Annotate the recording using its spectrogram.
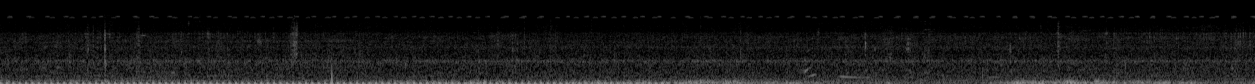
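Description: Wind rumbles across an open field.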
